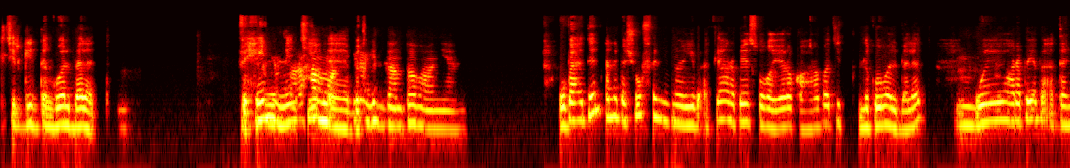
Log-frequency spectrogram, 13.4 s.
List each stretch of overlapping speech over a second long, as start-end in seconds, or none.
3.0-4.6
